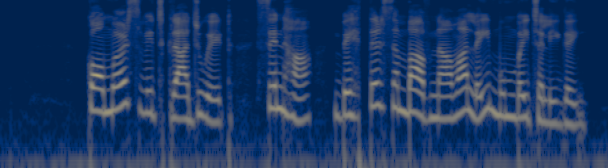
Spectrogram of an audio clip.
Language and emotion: Punjabi, neutral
